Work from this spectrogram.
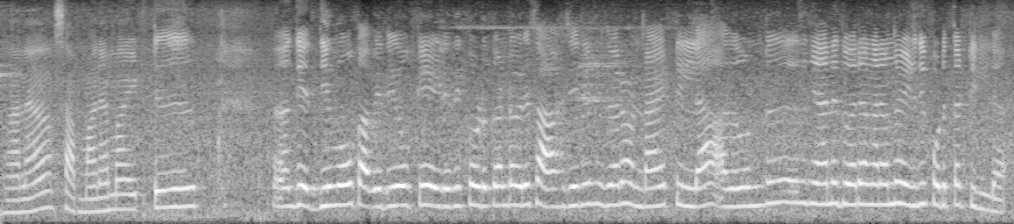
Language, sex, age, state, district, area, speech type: Malayalam, female, 18-30, Kerala, Kollam, urban, spontaneous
